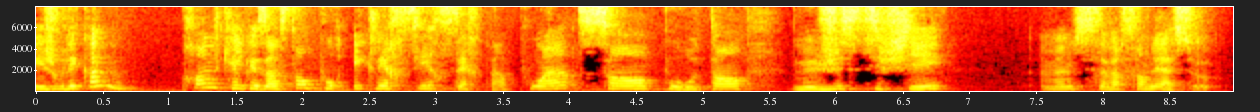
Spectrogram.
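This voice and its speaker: A woman's high-pitched voice with ordinary pitch variation at a very slow pace. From France. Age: 20s. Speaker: YouTuber. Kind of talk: casual talk to camera.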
